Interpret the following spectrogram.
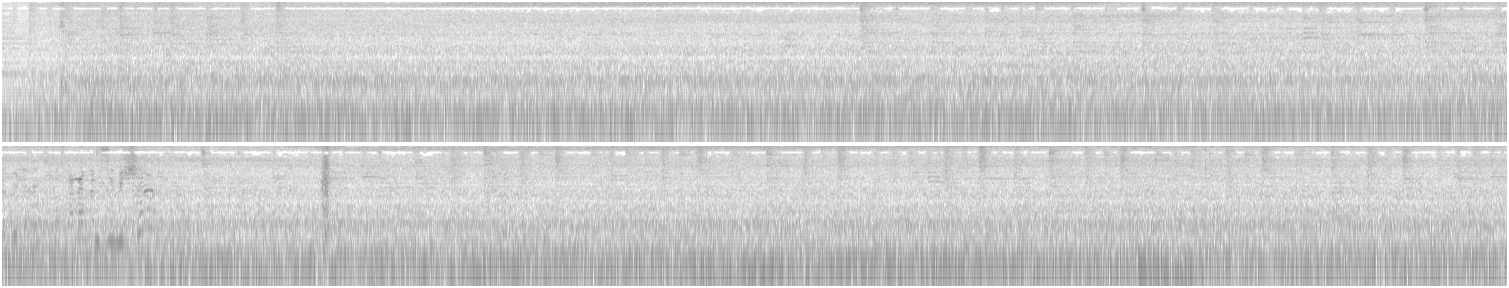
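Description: Steady low rumble of road and engine noise inside a moving car's cabin, growing slightly louder past the middle.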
